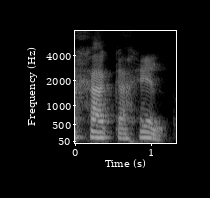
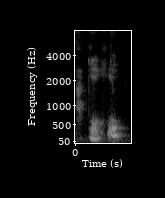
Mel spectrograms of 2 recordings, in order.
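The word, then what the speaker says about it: הקהל: ¿Cómo se pueden pronunciar más suave? Tal vez aquel. Aquegjel. Aquel. aquel o aquel aquel sin sonar la H que lleva ahí.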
